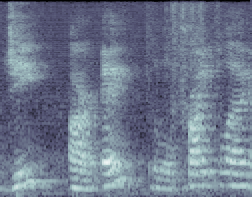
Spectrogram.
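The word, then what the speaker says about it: Grá: Yeah, technically in Irish Gaelic, my name is pronounced Gra. I choose to pronounce it Gray because Gra sounds stupid.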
